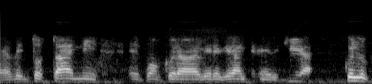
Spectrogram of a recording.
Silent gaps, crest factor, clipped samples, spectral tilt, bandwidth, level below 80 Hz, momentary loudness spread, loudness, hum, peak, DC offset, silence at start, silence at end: none; 18 dB; under 0.1%; -7 dB/octave; 7.8 kHz; -64 dBFS; 13 LU; -22 LUFS; none; -4 dBFS; under 0.1%; 0 s; 0.05 s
